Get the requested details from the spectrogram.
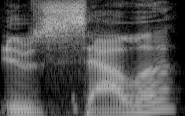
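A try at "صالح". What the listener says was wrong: The ha is very, very difficult for people, for non-native Arabic speakers.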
